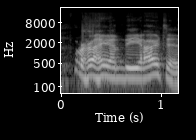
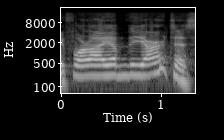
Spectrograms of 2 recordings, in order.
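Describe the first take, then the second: First: Lighter villain proclamation through a laugh; half-laughing mock villain line. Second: Villain voice. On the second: Pretend. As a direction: proclaim it like a gloating villain. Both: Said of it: "you have a villain voice".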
